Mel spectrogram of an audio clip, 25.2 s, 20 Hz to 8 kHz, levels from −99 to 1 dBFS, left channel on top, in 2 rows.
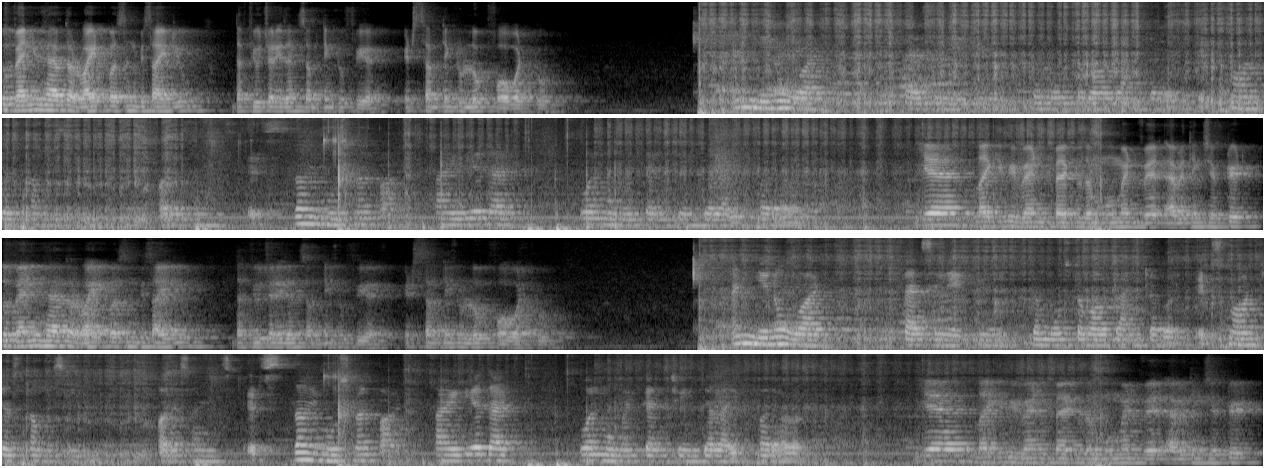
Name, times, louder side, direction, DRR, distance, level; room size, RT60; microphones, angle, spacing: voice 1, 0.0-1.9 2.3-3.7 4.0-5.5 21.7-25.0, left 3 dB, 55° left, 1.1 m, -32 dB
voice 2, 6.9-8.4 9.0-13.6 14.2-16.7 17.0-17.8 18.4-20.7, right 3 dB, 70° right, 0.6 m, -33 dB
Writing, 7.0-23.6, left 3 dB, 25° left, 0.4 m, -40 dB
14.5 x 6.2 x 3.0 m
head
